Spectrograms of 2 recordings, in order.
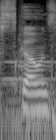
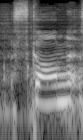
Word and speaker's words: scone: A 2016 survey found that 51% of Britons pronounce it to rhyme with gone, whereas 42% pronounce it to rhyme with bone.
